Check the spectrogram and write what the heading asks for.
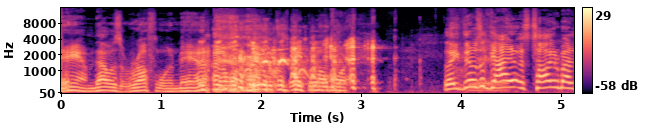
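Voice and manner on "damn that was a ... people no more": very low, deep natural voice. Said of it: "went back to his deep voice".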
